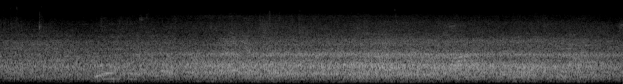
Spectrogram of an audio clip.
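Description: Electric commuter train pulling into an underground station platform: a steady rush of wheels and motors with a faint whine, echoing off the station walls. It eases off near the end as the train slows.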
